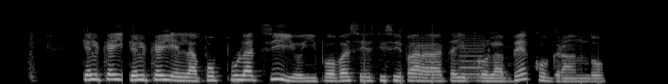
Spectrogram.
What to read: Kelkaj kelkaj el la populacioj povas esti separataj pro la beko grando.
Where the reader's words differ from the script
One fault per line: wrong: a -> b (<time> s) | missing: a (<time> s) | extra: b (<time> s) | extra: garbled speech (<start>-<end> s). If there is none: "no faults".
no faults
